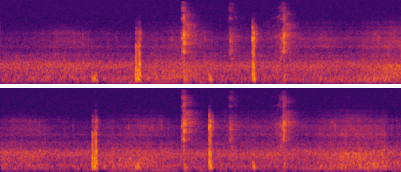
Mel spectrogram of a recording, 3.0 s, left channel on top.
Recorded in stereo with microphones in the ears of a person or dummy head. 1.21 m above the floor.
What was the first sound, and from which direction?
Scissors, 5° left (ahead or behind).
